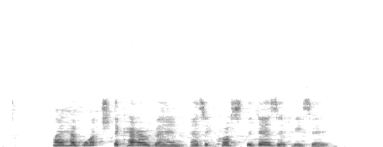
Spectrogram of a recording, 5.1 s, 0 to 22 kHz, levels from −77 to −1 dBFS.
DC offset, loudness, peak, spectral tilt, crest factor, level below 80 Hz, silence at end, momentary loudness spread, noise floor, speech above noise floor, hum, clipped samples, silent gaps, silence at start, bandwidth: under 0.1%; -31 LUFS; -12 dBFS; -4.5 dB/octave; 20 dB; -76 dBFS; 0.75 s; 12 LU; -80 dBFS; 49 dB; none; under 0.1%; none; 0.7 s; 7.6 kHz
